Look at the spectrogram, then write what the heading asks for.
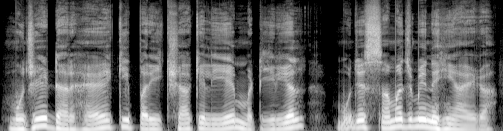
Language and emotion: Hindi, fearful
